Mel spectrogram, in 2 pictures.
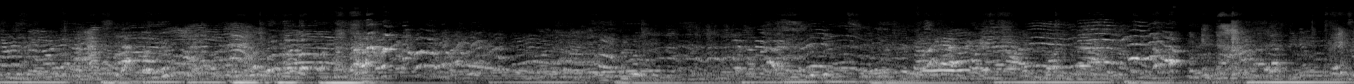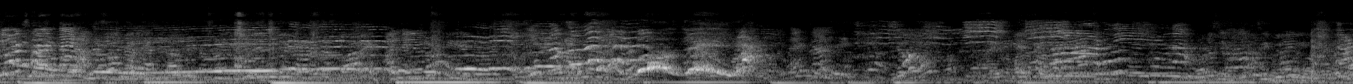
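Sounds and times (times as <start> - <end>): music with deep bass line: 0.0 - 22.8
children shouting and chattering: 0.0 - 27.0.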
